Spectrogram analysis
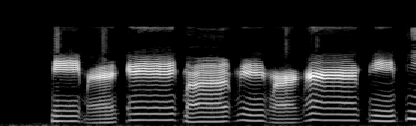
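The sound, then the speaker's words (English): Car horns honk over and over in quick succession in the streets of Lima, Peru: loud, flat blaring blasts of slightly different pitches, with only brief gaps between them and no voices. “But the first sound you hear when your eyes open in Lima, Peru, even inside, is the honking of horns.”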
